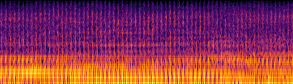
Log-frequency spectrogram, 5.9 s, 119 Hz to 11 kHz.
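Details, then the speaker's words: 212cc 6.5hp Honda-clone four-stroke powering homemade jet boat unit on river test: revs out with steady buzz but stumbles and splutters under load; engine worn, won't plane, gearing insufficient. "because as you can hear on that one i was spluttering and carrying on it's it's just done it's done stash that mode hasn't it"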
